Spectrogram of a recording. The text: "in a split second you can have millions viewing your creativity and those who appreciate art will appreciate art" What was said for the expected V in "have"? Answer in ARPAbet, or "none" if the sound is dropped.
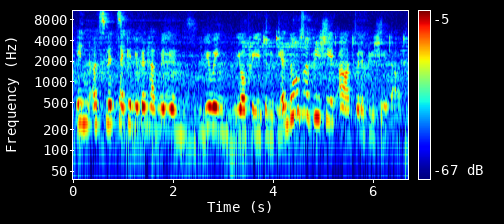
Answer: V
